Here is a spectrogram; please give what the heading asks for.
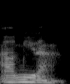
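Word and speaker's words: Almeera: Almira tulisannya Almera bacanya Almira.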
